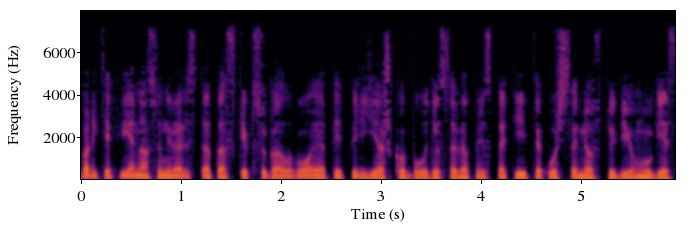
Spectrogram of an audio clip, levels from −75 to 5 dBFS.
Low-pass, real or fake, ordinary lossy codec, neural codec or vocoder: 7.2 kHz; fake; MP3, 32 kbps; codec, 16 kHz, 1 kbps, FunCodec, trained on Chinese and English, 50 frames a second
